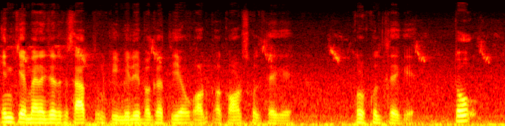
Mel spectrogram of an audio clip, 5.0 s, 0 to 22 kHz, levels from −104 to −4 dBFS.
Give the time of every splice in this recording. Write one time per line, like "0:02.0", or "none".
none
